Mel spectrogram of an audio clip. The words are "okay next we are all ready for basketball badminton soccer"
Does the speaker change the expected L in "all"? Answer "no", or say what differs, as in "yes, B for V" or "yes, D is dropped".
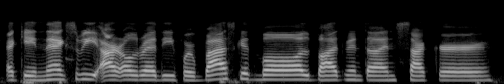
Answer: no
